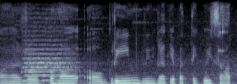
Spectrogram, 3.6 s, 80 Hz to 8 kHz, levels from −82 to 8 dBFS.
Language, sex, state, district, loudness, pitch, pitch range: Hindi, female, Himachal Pradesh, Shimla, -17 LUFS, 205 Hz, 185-215 Hz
